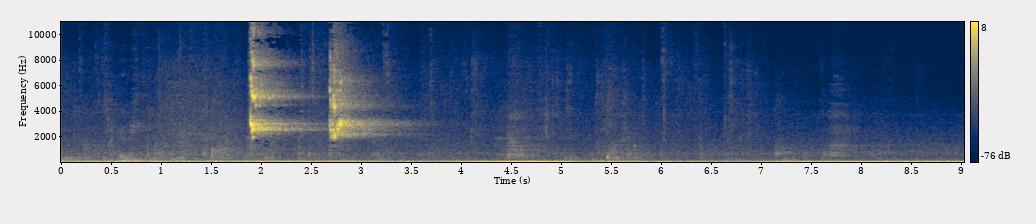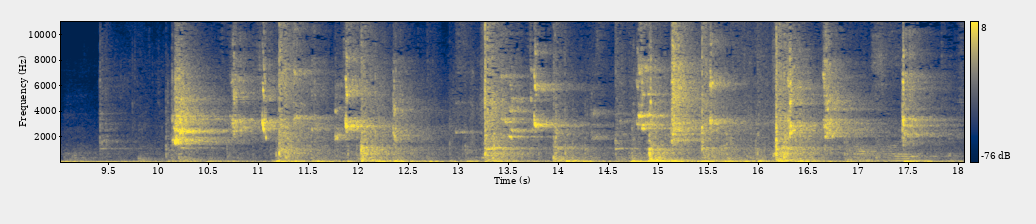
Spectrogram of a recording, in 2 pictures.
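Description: Badminton doubles rally on an indoor court, with racket strikes on the shuttlecock, shoe squeaks on the floor and footfalls echoing in a large hall. Two short squeaks come about two seconds in, and the hits and squeaks come thick and fast through the last eight seconds.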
